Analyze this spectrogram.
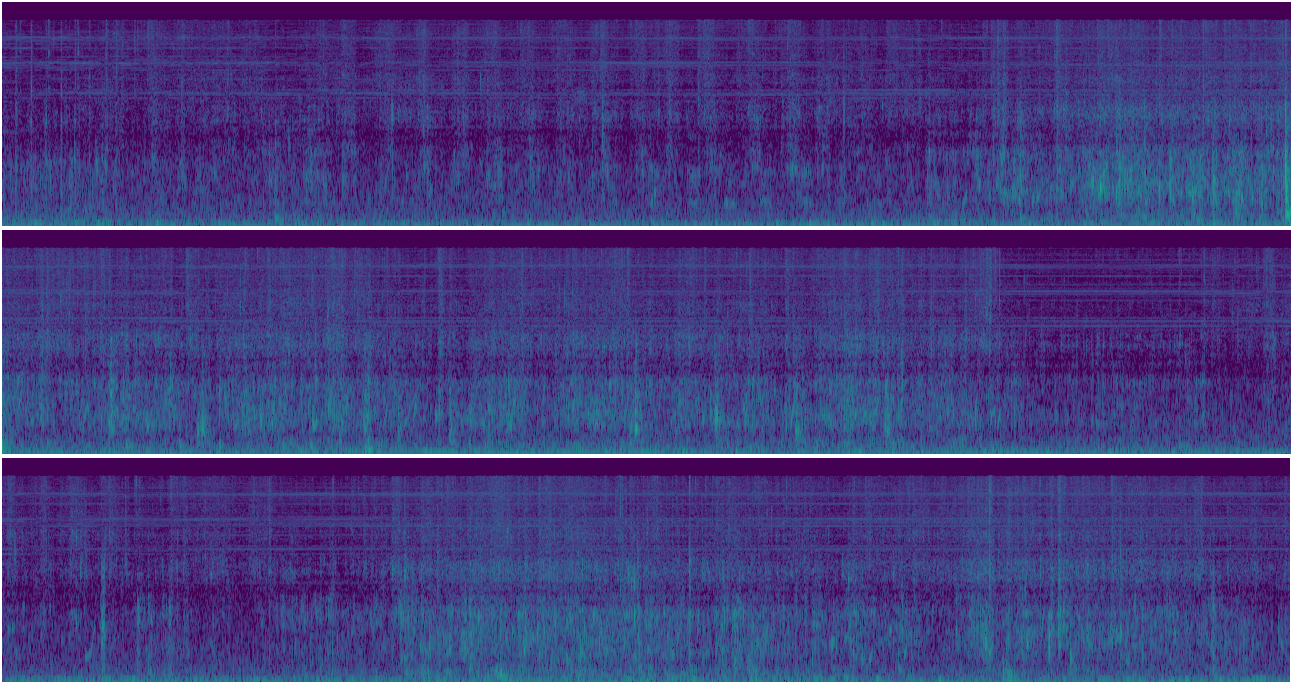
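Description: A garden hose stream trickling steadily into a plastic wading pool while a dog paws and snaps at the water, splashing it about. There is a stretch of splashing in the middle and another near the end, with one sharp slap about ten seconds in.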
